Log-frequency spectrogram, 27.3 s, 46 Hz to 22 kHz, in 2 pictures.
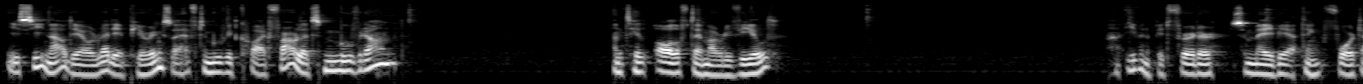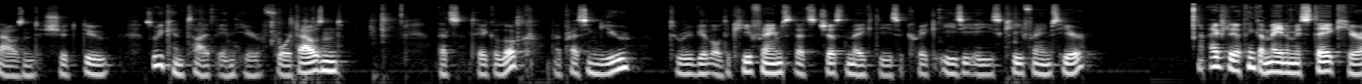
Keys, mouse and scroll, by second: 2.3-7.0 drag, 7.0-11.3 drag, 11.3-15.7 drag, 16.2-17.3 typing, 18.9 u, 21.1-23.8 drag, 23.8 F9, 25.1-26.6 drag.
